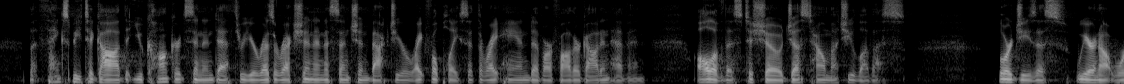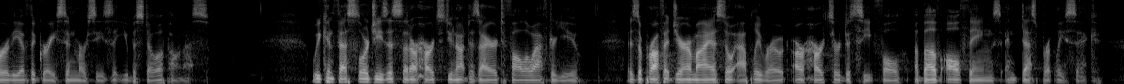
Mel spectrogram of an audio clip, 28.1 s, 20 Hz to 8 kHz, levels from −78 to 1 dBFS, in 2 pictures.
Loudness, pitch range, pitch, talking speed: -32 LUFS, 80-95 Hz, 85 Hz, 190 wpm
